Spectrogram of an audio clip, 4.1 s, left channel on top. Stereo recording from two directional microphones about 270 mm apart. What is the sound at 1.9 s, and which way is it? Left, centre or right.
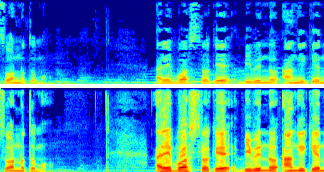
Speech, right.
